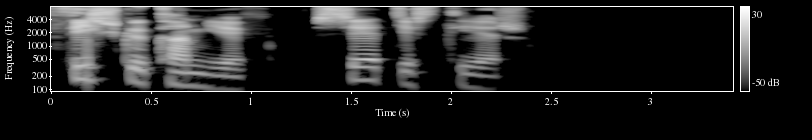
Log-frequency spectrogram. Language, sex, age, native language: Icelandic, male, 20-29, Icelandic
